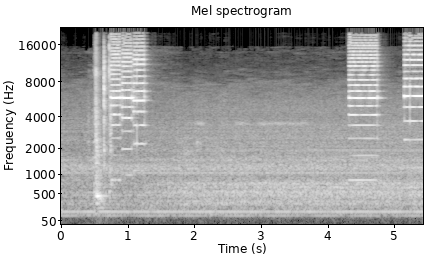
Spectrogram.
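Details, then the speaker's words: WP17 FPV drone build, ESCs powered up after wiring the motors: short high chirps, a rising tone sequence then two confirming beeps; ESCs powered, armed and receiving signal, normal startup tones. "a beautiful noise. So we've got our ESCs connected. They powered up properly. We got the tone out of it, so we know that the ESCs are good to go and they have signal"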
